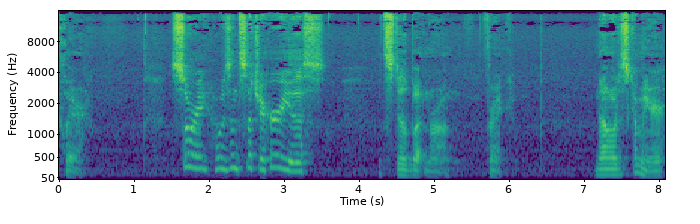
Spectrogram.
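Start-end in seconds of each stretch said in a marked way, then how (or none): 1.5-3.5 abashed, embarrassed, very high-pitched voice. Claire, fumbling to rebutton her coat, answers Frank: embarrassed.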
